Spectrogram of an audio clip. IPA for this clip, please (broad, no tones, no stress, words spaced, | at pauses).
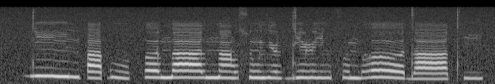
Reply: dĩːmʔaɓu | ʌln̪aːl n̪ãlˠsũlʲə˞l diɭilfɵm ɦʌːdaːtʰi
